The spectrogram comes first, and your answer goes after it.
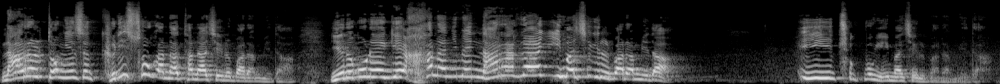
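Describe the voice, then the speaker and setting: A male pastor preaching an impassioned sermon in a church, shifting between loud and low. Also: huge pitch swings, normal speed. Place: church sanctuary.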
